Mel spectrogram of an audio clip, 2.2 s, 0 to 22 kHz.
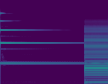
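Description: A bell-like ding, struck in quick succession just before, rings out and slowly fades. About 1.7 s in, a short, steady buzzy electronic tone starts, part of the quiz's transition jingle.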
